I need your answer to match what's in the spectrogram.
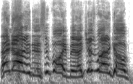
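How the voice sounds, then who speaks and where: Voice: extremely high pitch, sing-song, normal speed, sharp tone, exaggerated voice. A performer voicing a flustered, defensive young male fox in improvised live roleplay, stammering and protesting in a whiny way. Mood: indignant, whiny. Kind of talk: live improvised character roleplay, reading donor messages.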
